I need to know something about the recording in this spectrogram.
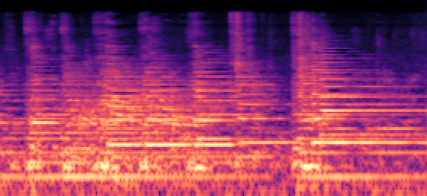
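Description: Acoustic guitar strumming chords, about one strum a second, each chord left ringing.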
